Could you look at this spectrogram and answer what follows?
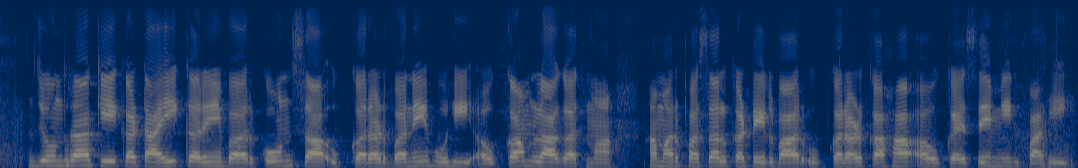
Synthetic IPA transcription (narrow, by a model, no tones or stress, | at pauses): d͡ʒõːnd̪ʱɾakekəʈaːikəɾẽbəɾkoːnsaʔʊp̚kəɾəɽbəneɦoɦiɔ̰ʊkəmlaːɡət̪mã | həməɾpʰəsəlkəʈeːlbaːɾʊ̰p̚kəɾəɽ̃kəɦaʔɔʊkɛːsemɪlpaːɦiː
